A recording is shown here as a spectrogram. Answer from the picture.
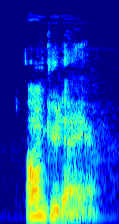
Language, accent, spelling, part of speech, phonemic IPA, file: French, Canada, angulaires, adjective, /ɑ̃.ɡy.lɛʁ/, LL-Q150 (fra)-angulaires.wav
- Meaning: plural of angulaire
